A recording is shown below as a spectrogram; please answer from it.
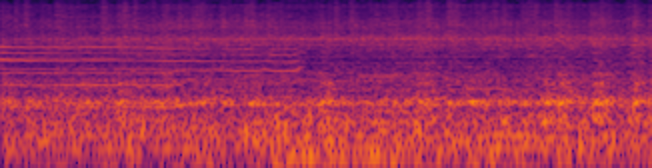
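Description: Engine and road noise of a passenger vehicle, heard from inside its open-sided cabin. A steady tone with several pitches is held through about the first two seconds.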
